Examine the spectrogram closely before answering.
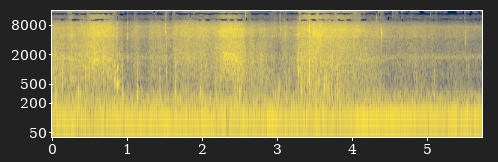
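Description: Shallow water swishing and splashing against a stony bank as a hand holds a zander in the water and lets it swim off: several soft swishes a second or two apart, with small clicks, over a steady low rumble.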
